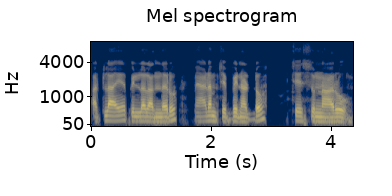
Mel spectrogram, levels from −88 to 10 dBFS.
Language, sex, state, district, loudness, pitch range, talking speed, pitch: Telugu, male, Telangana, Mahabubabad, -17 LUFS, 115-130 Hz, 80 wpm, 120 Hz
